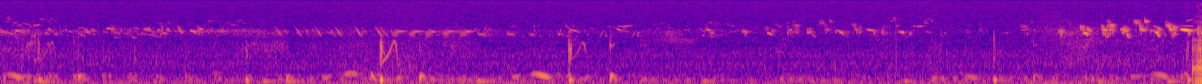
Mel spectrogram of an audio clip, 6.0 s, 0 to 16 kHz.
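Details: A dozen to perhaps 30 male Greater Sage-Grouse courting around a blind on a spring lek in southern Wyoming sagebrush steppe, each on its own territory; constant low bubbling pops and plops from many birds, with thin high chirping overhead.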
